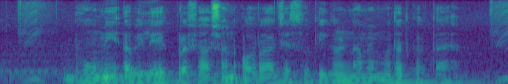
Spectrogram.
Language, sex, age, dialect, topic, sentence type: Hindi, male, 18-24, Kanauji Braj Bhasha, agriculture, statement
